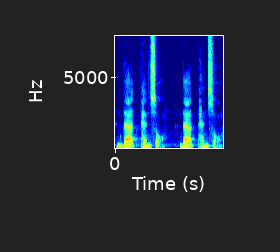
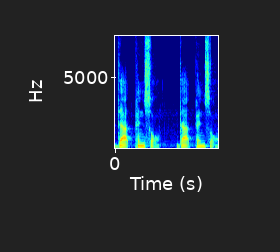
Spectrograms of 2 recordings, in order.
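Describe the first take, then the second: First: "that" with the tongue kept behind the teeth, like "dat"; "that pencil" with a d-like sound replacing th; wrong TH. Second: "that" with tongue tip between the teeth; careful dental th at the start of "that"; correct TH. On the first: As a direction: demonstrate the learner's mistake, no dental th in "that". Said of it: "错误的发音就会变成". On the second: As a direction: demonstrate "that pencil" with a true voiced th. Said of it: "正确的发音". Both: Shown as a demonstration.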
